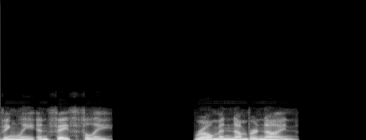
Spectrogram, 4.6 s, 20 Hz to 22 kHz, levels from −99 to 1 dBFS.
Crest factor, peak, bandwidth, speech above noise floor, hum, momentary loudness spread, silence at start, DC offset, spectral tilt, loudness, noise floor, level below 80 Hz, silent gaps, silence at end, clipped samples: 16 dB; -2 dBFS; 4.9 kHz; over 75 dB; none; 14 LU; 0 s; 5%; -8 dB/octave; -17 LUFS; under -90 dBFS; -44 dBFS; 1.40-2.41 s; 0.85 s; under 0.1%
